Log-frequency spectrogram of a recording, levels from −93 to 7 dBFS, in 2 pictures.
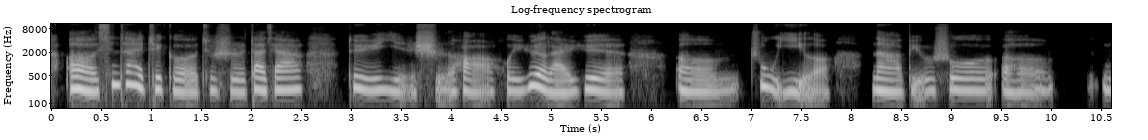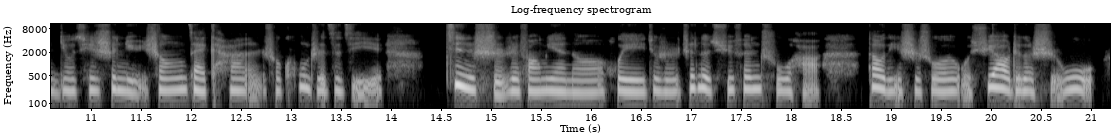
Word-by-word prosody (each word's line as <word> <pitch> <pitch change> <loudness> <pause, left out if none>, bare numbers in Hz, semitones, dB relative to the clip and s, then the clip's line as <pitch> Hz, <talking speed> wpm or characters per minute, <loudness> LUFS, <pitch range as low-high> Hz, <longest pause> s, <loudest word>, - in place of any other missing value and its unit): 呃， 225 -4 +7
现 300 +8 +1
在 295 -3 +5
这 230 0 +1
个 95 - 0
就 215 - -7
是 200 -2 -2
大 220 +1 +4
家 220 +1 +1 0.4
对 250 -2 +1
于 210 - 0
饮 215 -2 -2
食 195 - -3
哈， 210 0 -1
会 205 0 -3
越 260 +2 +6
来 190 -2 +1
越， 195 -3 +1 0.5
呃， 100 -1 0 0.3
注 255 -6 0
意 200 0 -1
了。 - - -4 0.4
那 205 -3 +2
比 195 - -7
如 200 +2 -4
说， 210 -1 -1
呃， 205 +2 -4 0.5
嗯， 215 -5 -4
尤 210 -1 -2
其 215 +2 -5
是 220 +2 -1
女 200 -3 -2
生 220 +1 -1
在 220 -3 +2
看 210 +1 -5
说 210 - -7
控 260 +4 -3
制 210 -2 -3
自 210 +1 -5
己 195 - -6 0.6
进 275 -7 +8
食 175 -5 -1
这 210 0 +1
方 205 0 0
面 205 -1 +1
呢， 190 0 -3
会 200 -1 +2
就 210 +2 -4
是 200 0 -3
真 245 +5 -1
的 240 -3 +4
区 220 +2 -5
分 235 +1 +1
出 210 -2 -4
哈， - - -6 0.5
到 255 -2 +5
底 205 +1 -3
是 205 0 -4
说 205 0 -1
我 - - -6
需 265 - -1
要 245 -4 +7
这 210 0 -2
个 210 -1 +1
食 195 - -5
物， 220 +1 0
210 Hz, 185 characters per minute, -25 LUFS, 200-225 Hz, 0.6 s, 进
